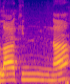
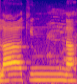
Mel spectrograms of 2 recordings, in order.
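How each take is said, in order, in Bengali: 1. শেষ স্বরটি টেনে দীর্ঘ করে পড়া হয়। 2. শেষ স্বরটি হ্রস্ব, পরের শব্দের সাথে মিলিয়ে পড়া হয়। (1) "ওয়াকফ করে পড়লে হবে" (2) "মিলিয়ে পড়লে হবে"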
